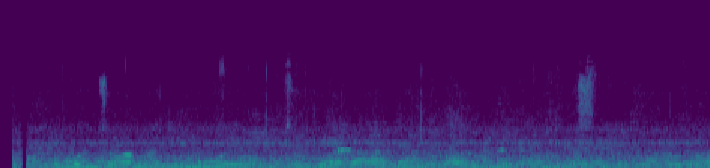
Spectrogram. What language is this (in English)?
Swahili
